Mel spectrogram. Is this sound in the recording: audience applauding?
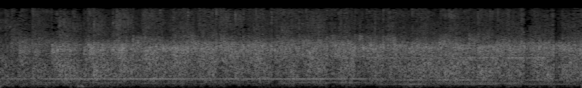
yes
